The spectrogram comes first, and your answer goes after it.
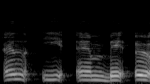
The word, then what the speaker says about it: nimbe: En français, on dit le nimbe, le nimbe en russe, N-I-M-B-E. On prononce comme ça le nimbe.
